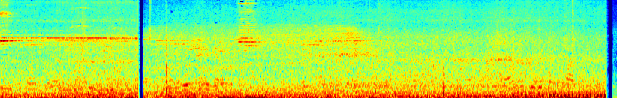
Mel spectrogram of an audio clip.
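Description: Street traffic noise: a steady low rumble of passing engines with a brief high-pitched tone about three seconds in. The sound cuts out for an instant about two seconds in.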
